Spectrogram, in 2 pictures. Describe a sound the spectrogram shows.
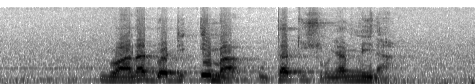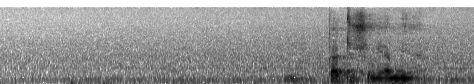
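A man preaches into a microphone in a slow, chanting voice, heard through a loudspeaker in an echoing hall.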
